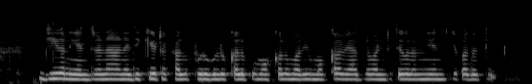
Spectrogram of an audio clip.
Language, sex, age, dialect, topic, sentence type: Telugu, female, 56-60, Southern, agriculture, statement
